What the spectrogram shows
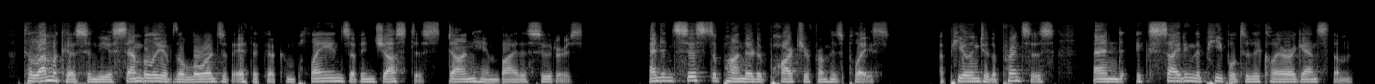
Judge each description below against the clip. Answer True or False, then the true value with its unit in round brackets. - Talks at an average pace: True (165 wpm)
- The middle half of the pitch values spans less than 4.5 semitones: True (3.3 semitones)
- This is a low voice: True (130 Hz)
